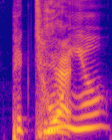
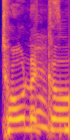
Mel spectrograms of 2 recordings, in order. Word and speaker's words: Pictonico: Pictonio? Pictonico? That's Pictonico.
